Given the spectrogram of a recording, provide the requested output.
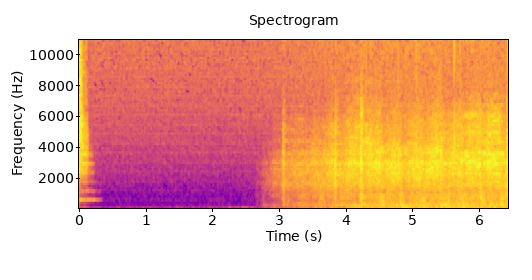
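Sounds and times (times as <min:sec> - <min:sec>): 
train rumbling along the rails: 0:02.8 - 0:06.4.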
